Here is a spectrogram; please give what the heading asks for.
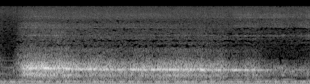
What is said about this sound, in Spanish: Ahora exhala por cuatro por la boca.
